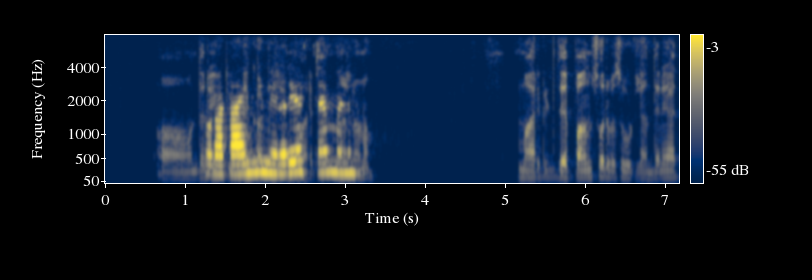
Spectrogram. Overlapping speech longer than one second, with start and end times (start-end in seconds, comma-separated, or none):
1.2-3.1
